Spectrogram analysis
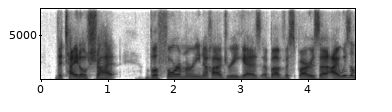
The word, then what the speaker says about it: Rodriguez: That would be the other Rodriguez in this case, Marina Rodriguez. And well, it's actually Rodriguez is D-Rod, which makes sense because he's American. Marina Rodriguez is Brazilian, so you pronounce it differently.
